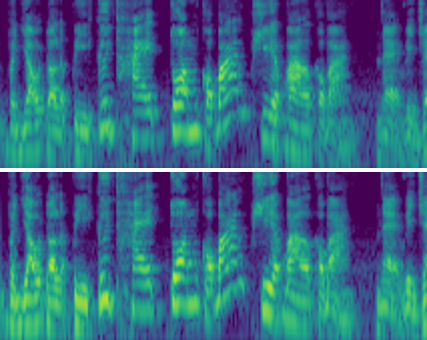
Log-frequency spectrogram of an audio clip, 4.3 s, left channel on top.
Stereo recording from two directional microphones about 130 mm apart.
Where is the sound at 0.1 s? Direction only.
30° right (ahead or behind).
